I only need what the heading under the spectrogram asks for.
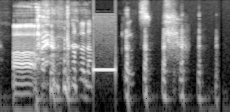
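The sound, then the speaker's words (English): A single flat, steady censor bleep lasting about a third of a second cuts a swear word out of a man's speech, with talking before and after the tone. “I hate putting all those beeps in.”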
